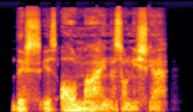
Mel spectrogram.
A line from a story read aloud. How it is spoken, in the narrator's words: he growls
